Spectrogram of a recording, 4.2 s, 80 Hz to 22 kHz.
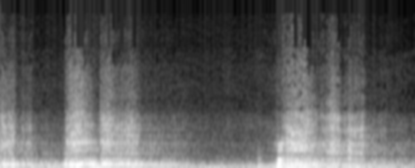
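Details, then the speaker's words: Police Interceptor Crown Vic V8 with newly installed longtube headers and owner's cold air intake, not yet warmed up, in park: two crisp blips to about 3000–3500 rpm rising and falling cleanly, deep exhaust note, no rattles; sounds good and quiet. "that thing sounds good man yeah it is that wasn't that wasn't much that's probably what 3500 rpm if that"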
